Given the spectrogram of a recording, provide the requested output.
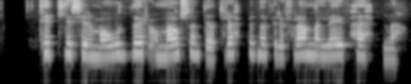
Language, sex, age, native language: Icelandic, female, 40-49, Icelandic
